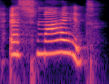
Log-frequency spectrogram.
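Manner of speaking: hoch und laut vor Freude gerufen; freudiger Ausruf. A narrator's reading. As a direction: ruf es voller Freude aus dem Fenster. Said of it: "ruft sie voller Freude". (freudig rufend, deutlich höher)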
